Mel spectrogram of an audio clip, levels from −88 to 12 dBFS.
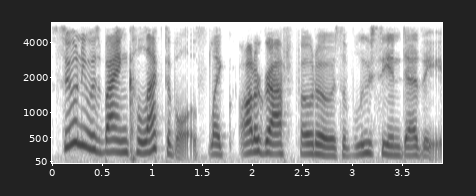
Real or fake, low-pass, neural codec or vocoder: real; 5.4 kHz; none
